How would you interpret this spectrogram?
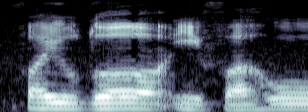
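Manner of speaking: fayudha'ifahu slow with a two-count hu; joined reading. Shown as a demonstration. Teacher showing the madd silah in recitation. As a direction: draw the final hu out for two beats. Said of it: "ha, dua harakat".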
